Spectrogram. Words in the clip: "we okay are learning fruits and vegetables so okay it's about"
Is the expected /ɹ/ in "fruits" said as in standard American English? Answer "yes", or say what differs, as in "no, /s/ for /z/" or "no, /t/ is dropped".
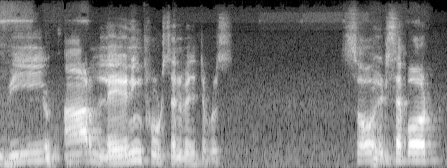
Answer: yes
